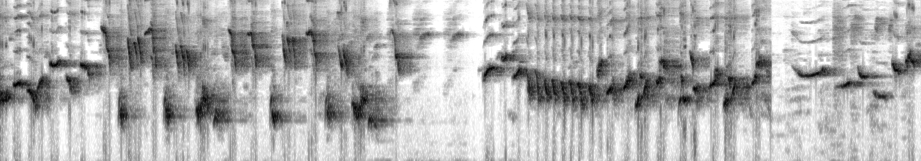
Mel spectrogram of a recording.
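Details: Excited white-rumped shama, stirred to answer and unload its learned repertoire, delivers a dense stream of loud chopped notes, fast rattling trills and varied whistles with hardly a pause.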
